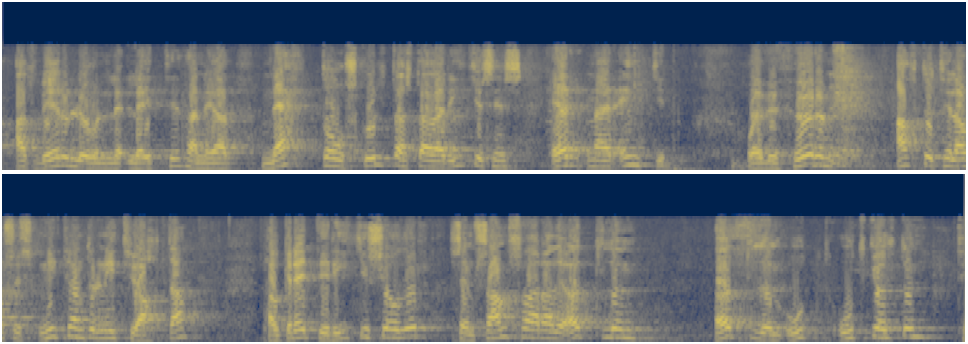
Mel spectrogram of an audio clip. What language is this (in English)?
Icelandic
